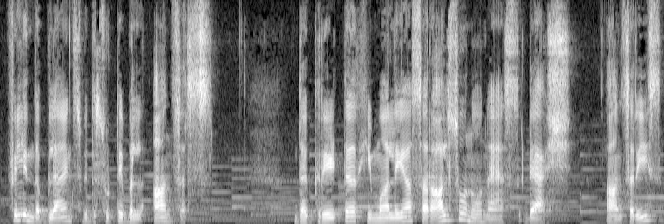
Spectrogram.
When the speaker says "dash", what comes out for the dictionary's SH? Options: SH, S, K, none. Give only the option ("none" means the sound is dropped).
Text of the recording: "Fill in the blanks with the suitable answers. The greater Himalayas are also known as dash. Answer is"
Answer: SH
